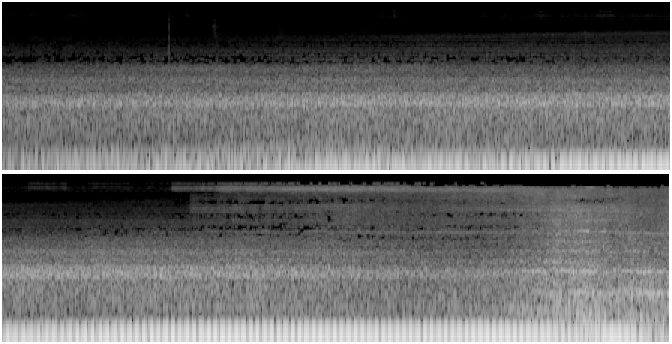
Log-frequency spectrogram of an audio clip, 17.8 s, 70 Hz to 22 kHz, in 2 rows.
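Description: Approaching freight train's lead diesel locomotives, two EMD SD40-3s and a GE C40-8, with a steady low rumble that grows louder as the train nears. A brighter, hissier wash joins in near the end.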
